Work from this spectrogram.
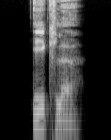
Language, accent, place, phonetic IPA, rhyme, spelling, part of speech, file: German, Germany, Berlin, [ˈeːklə], -eːklə, ekle, adjective / verb, De-ekle.ogg
- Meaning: inflection of ekeln: 1. first-person singular present 2. first/third-person singular subjunctive I 3. singular imperative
